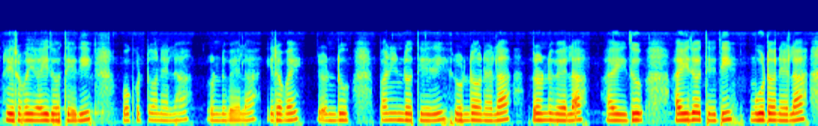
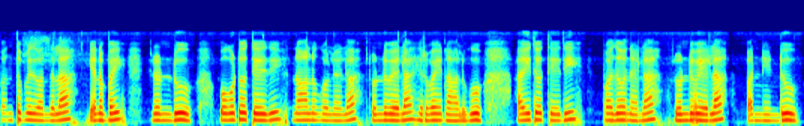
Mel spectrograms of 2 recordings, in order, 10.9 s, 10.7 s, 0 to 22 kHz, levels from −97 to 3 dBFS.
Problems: background sounds at intervals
